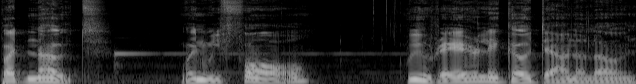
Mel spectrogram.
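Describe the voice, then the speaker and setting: A man's medium-pitched voice with ordinary pitch variation and music playing in the background. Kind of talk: religious teaching talk.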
